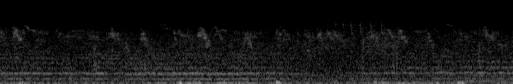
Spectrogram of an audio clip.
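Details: Autumn hum of honeybees visiting Siberian chrysanthemum blossoms in Gangwon Province, Korea, on 1 October 2020; a continuous, even buzzing drone with a faint higher overtone and occasional brief low knocks.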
